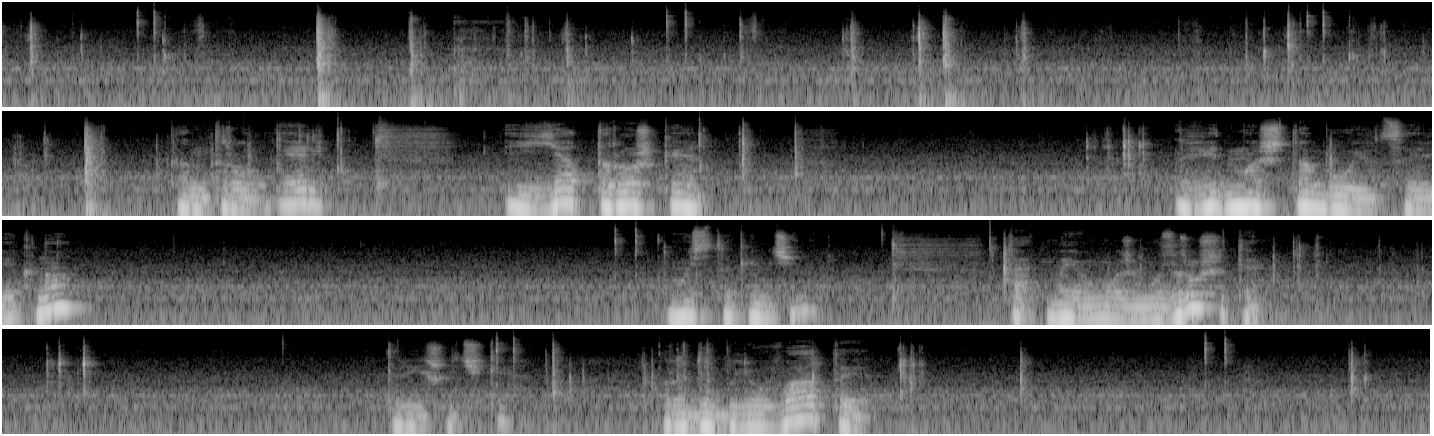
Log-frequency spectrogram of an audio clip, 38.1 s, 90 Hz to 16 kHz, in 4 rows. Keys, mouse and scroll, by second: 0.9 shift+click, 2.1 shift+l, 2.7 shift+l, 4.4 shift+click, 6.3 shift+l, 8.6 shift+click, 10.0 ctrl+l, 11.8-14.9 middle drag, 16.8 s, 23.7-26.9 middle drag, 27.7 g, 33.1 shift+d.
